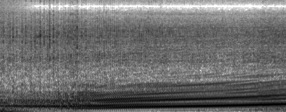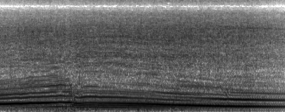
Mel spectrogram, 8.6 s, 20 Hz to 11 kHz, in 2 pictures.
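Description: Ducati Panigale V4 SP2's 1,103 cc Desmosedici Stradale V4 engine, breathing through an Akrapovič exhaust end can, pulling under acceleration with its pitch climbing steadily for a few seconds. After a brief hitch about five seconds in, the pitch slowly falls away as the revs drop.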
